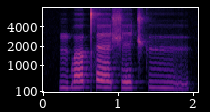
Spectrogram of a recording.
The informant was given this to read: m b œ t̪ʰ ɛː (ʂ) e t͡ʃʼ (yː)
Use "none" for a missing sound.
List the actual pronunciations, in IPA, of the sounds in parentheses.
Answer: ʃ, yː

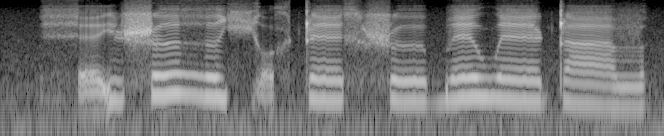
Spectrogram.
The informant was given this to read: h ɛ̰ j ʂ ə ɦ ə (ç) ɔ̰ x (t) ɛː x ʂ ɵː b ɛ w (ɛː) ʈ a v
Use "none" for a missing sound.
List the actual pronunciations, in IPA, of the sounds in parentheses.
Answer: ç, ʈ, ɛː

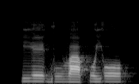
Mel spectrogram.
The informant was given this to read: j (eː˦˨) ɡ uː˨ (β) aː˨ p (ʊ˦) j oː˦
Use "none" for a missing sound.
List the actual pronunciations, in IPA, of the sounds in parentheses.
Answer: eː˦˨, β, ʊ˦

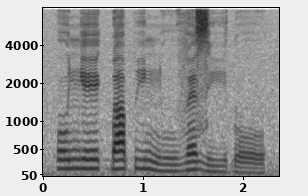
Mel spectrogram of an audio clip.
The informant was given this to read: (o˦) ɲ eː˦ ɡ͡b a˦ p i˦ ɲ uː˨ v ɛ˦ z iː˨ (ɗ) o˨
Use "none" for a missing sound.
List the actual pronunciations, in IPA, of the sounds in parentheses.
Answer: o˦, ɗ

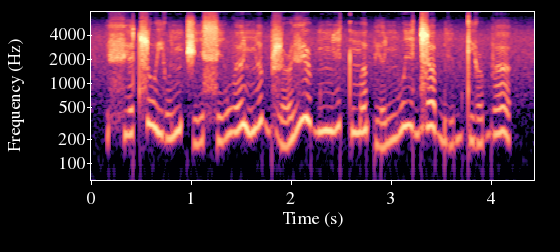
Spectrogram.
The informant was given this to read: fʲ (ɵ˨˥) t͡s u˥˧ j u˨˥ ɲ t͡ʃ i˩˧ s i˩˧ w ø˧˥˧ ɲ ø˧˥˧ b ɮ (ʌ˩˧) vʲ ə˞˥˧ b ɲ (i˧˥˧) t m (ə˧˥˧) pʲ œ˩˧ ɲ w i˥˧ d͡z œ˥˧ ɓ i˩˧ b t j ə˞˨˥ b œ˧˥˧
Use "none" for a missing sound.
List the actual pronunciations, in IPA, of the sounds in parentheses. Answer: œ˨˥, ə˞˩˧, i˧˥˧, ə˧˥˧

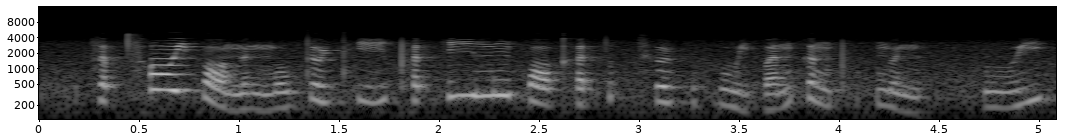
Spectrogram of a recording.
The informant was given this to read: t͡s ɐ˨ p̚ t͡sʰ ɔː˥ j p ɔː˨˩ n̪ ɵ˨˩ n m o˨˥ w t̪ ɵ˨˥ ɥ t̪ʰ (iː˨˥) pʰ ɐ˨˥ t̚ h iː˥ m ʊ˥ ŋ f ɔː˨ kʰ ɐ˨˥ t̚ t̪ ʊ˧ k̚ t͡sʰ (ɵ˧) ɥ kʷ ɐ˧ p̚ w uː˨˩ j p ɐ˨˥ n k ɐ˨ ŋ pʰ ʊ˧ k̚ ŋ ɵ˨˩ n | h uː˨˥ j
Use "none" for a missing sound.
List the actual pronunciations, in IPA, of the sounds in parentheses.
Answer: iː˨˥, ɵ˧

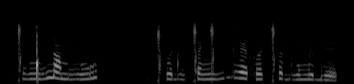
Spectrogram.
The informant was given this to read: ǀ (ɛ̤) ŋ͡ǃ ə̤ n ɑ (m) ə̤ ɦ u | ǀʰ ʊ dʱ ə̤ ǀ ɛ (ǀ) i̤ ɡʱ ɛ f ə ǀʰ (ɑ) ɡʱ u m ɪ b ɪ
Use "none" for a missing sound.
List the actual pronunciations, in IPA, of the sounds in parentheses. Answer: ɛ̤, m, ŋ͡ǀ, ə

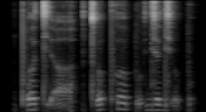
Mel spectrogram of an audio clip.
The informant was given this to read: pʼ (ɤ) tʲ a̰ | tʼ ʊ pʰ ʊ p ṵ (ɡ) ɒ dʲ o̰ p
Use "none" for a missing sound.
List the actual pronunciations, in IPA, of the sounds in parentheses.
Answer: ɤ, dʲ

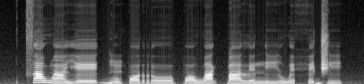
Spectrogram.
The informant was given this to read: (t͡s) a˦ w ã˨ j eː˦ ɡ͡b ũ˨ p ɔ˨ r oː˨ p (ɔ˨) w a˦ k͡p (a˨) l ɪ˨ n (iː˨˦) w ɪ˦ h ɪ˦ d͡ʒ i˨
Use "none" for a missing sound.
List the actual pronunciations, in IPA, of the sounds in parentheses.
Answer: t͡s, ɔ˨, a˨, iː˨˦

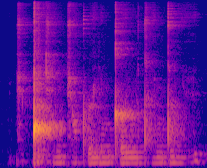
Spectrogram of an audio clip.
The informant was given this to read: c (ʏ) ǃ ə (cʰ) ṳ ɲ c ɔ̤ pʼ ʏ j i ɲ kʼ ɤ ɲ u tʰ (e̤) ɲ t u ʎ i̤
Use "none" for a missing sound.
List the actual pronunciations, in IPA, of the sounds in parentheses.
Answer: ʏ, cʰ, i̤

